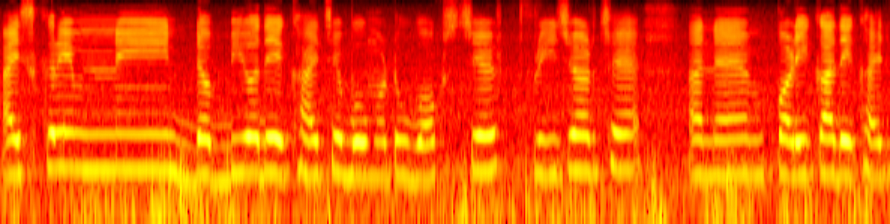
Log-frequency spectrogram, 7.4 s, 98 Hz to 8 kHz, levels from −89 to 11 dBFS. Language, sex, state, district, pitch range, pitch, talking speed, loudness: Gujarati, female, Gujarat, Gandhinagar, 255-280 Hz, 260 Hz, 115 wpm, -17 LUFS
